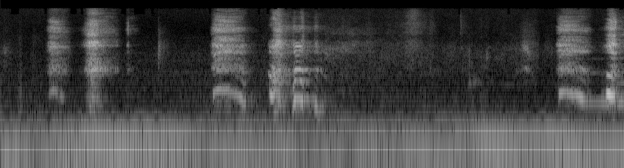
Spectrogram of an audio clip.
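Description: A woman gasping and whimpering in a series of short breathy cries, about five of them, as she doubles over and sinks to the floor in pain, over a low steady music bed.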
